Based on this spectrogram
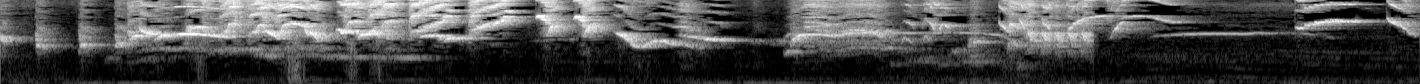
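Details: Oriental magpie-robin singing at a bird singing contest, a third-place winner in full song: dense rapid run of sweet whistles, chirps and slurred notes, some sliding downward, with brief pauses and faint low hum beneath.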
